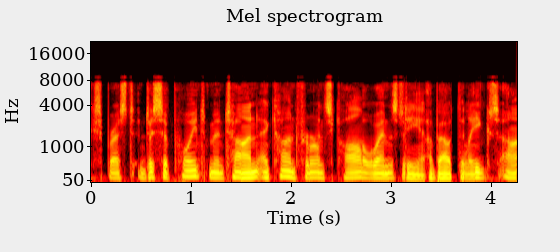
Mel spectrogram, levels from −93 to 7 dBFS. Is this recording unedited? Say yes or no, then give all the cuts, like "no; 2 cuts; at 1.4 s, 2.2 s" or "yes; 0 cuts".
yes; 0 cuts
